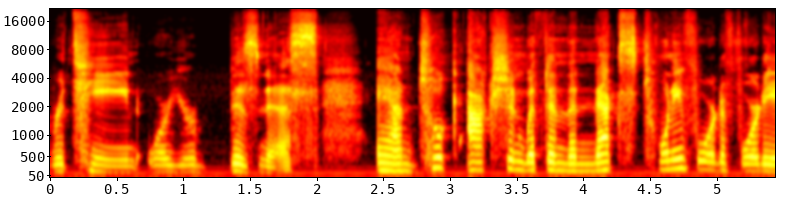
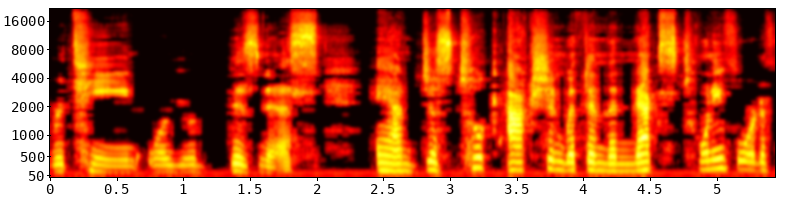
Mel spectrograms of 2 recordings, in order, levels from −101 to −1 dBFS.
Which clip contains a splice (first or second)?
first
